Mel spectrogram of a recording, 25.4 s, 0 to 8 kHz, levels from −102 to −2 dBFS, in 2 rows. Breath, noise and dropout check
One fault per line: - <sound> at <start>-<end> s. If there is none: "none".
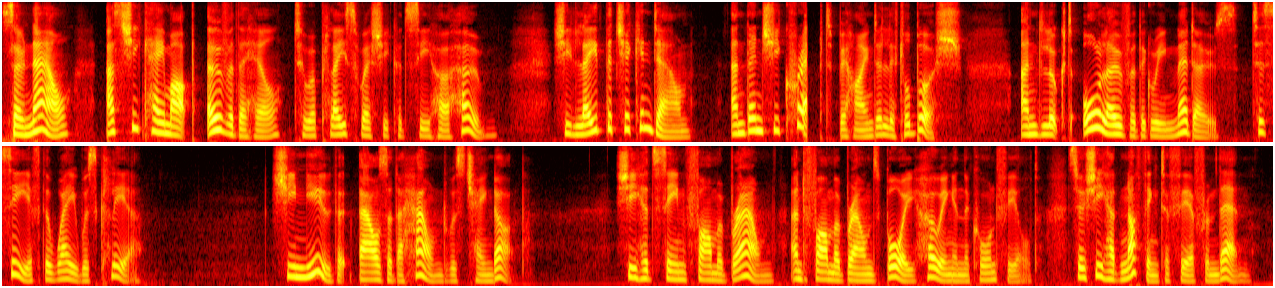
- dropout at 8.0-8.2 s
